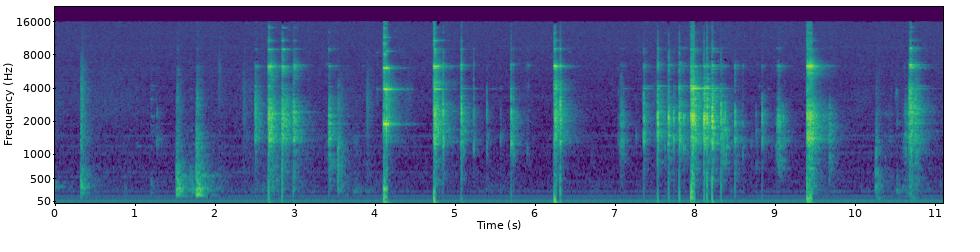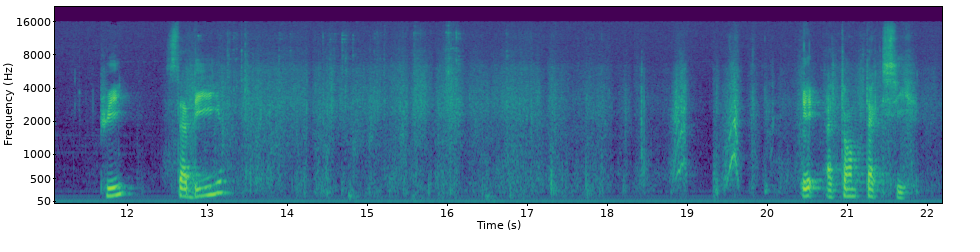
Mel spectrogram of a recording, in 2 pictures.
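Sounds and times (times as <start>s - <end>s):
breakfast dishes and glasses clinking: 2.5s - 6.5s, 7.1s - 9.8s, 10.6s - 11.0s
speech: 11.7s - 13.4s, 20.4s - 21.9s.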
